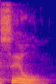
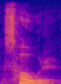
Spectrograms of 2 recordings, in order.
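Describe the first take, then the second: First: The word is said as a single syllable. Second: The word is said as two distinct syllables. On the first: It is read the way the English spelling suggests. The speaker calls it wrong. "An average foreigner, unfamiliar with this system, might pronounce" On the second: It is the actual Korean pronunciation. The speaker calls it right. "with a soft S and with two distinct syllables"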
